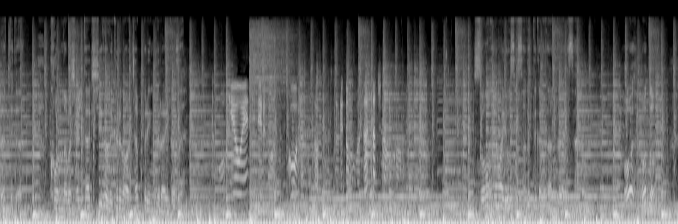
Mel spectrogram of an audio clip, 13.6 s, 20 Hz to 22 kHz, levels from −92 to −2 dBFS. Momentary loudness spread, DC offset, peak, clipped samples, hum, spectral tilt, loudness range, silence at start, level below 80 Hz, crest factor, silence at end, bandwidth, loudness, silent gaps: 2 LU; under 0.1%; -4 dBFS; under 0.1%; none; -6 dB/octave; 1 LU; 0 s; -18 dBFS; 12 dB; 0 s; 13.5 kHz; -20 LUFS; none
